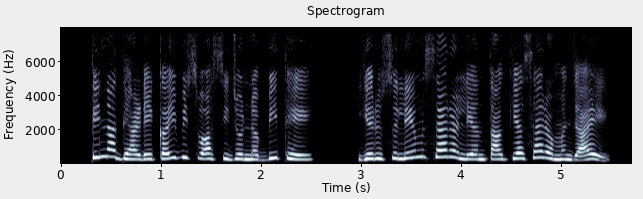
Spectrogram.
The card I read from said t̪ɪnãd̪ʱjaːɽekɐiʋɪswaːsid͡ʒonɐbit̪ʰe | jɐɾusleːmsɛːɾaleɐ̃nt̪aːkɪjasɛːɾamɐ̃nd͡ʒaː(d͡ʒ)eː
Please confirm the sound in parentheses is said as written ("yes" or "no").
no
